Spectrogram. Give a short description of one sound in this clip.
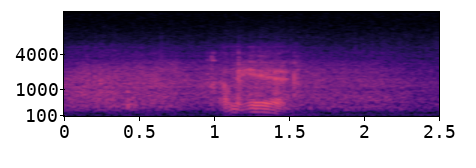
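A woman speaks quietly and tensely nearby.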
